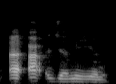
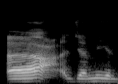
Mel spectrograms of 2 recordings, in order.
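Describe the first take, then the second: First: The second glottal stop is fully and clearly pronounced. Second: The second glottal stop is softened toward a vowel. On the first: The speaker calls it wrong. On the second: The speaker calls it right. "Dibaca antara hamzah dan mat"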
